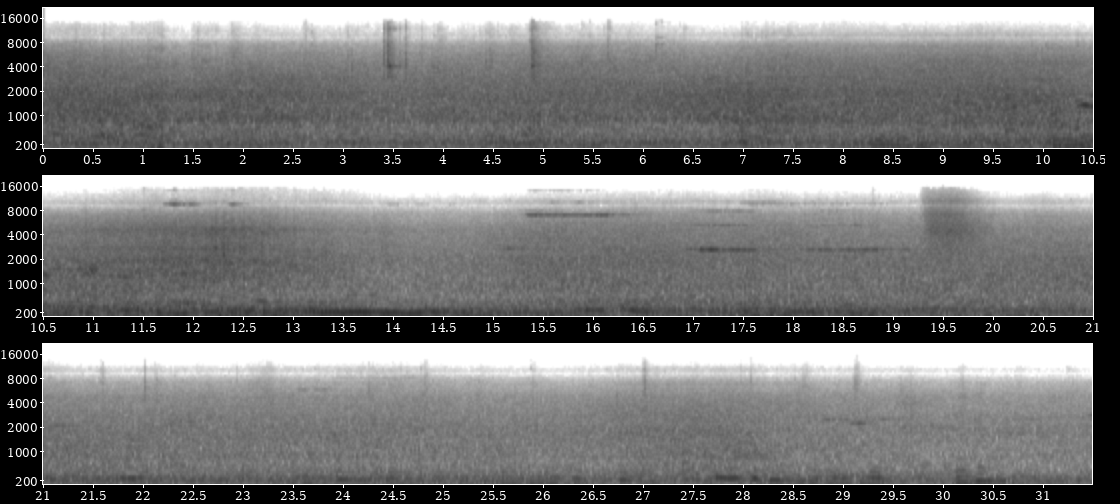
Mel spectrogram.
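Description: City street traffic passing along the road beside the sidewalk, a steady rush of vehicles that swells to its loudest about halfway through as an engine goes by, then eases off.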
